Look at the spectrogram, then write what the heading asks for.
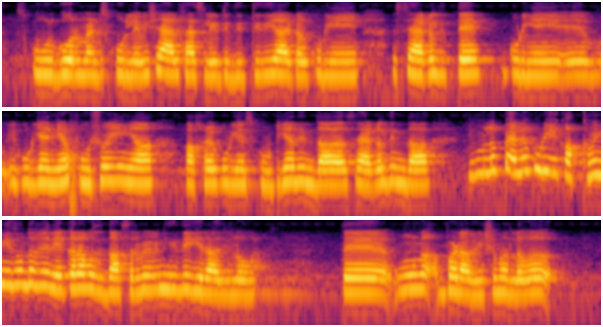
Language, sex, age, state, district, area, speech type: Dogri, female, 30-45, Jammu and Kashmir, Samba, rural, spontaneous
